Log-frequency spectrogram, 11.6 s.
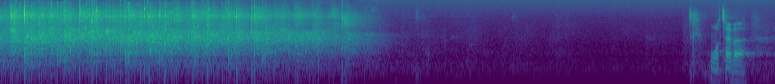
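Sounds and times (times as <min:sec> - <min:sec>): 
audience applause: 0:00.0 - 0:05.9
speech: 0:10.8 - 0:11.4.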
